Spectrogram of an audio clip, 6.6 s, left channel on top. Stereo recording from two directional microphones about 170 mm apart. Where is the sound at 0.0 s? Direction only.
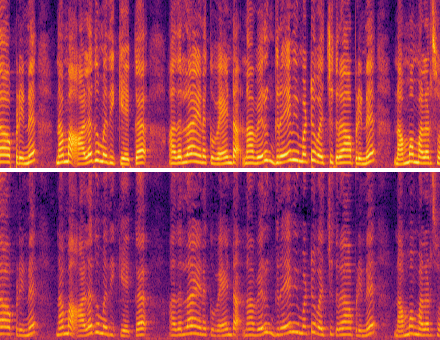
50° left (ahead or behind).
